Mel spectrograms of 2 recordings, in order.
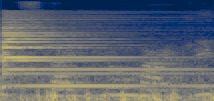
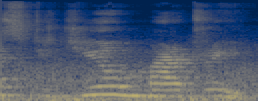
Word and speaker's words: stoichiometry: सबसे पहले अगर हम इस टॉपिक की प्रोनाउंसिएशन की बात करें तो कुछ लोग इसको अपनी आसानी के लिए पढ़ते हैं स्टिचियोमेट्री, लेकिन अगर हम इसकी करेक्ट प्रोनाउंसिएशन की बात करें तो इसकी करेक्ट प्रोनाउंसिएशन यही है कि हम इसको पढ़ते हैं स्टाइकियोमेट्री।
